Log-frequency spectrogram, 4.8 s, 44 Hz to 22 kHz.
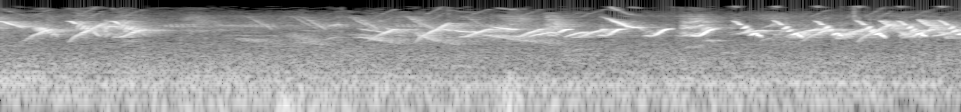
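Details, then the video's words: Baderninha song of a Double-collared seedeater meant to warm up a caged singer: a brief high flourish, a near-quiet gap, then accelerating runs of sharp, steeply falling notes. "Baderninha de Coleiro Top FAÇA SEU COLEIRO CANTAR em 30 Minutos - Esquenta de Coleirinho!"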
